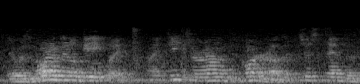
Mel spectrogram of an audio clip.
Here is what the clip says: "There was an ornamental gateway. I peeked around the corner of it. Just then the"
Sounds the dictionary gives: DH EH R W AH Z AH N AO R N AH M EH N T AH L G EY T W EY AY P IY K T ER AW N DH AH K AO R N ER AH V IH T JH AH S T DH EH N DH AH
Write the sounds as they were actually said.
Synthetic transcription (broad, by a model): DH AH R W AH Z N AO R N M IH T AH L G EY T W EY AY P IY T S ER AW N DH AH K AO R N ER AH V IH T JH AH S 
